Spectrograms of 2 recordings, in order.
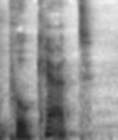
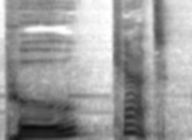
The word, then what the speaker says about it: Phuket: Let's go to Phuket. Phuket 指的是普吉岛，重音在后面 Phuket.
